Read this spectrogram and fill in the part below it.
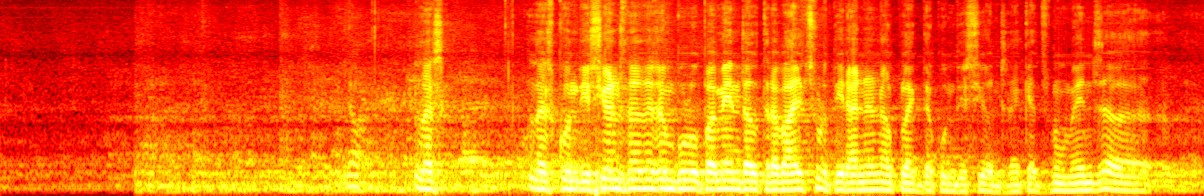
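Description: A man speaks with animation through a microphone, loud and close.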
